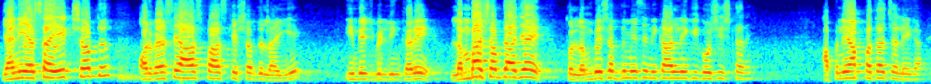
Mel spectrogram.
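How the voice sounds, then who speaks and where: Guy teaching a class, pretty high voice, keeps asking the kids questions. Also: moderate pace. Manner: asks the class questions and repeats them; slips into local Rajasthani dialect. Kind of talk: classroom lesson explaining English spelling.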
